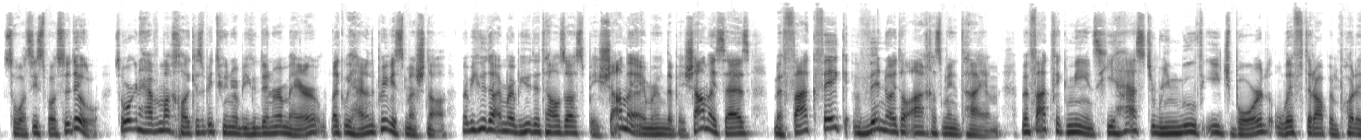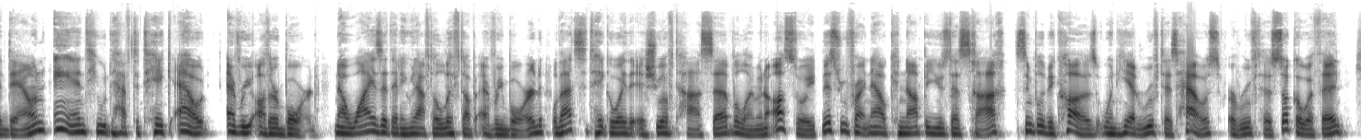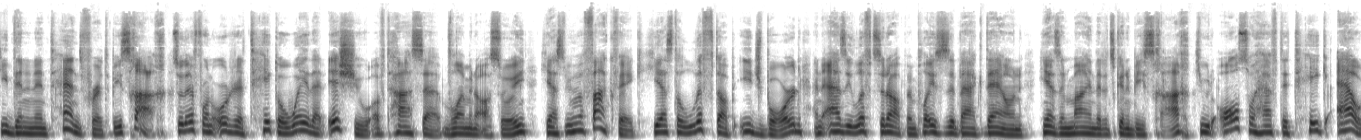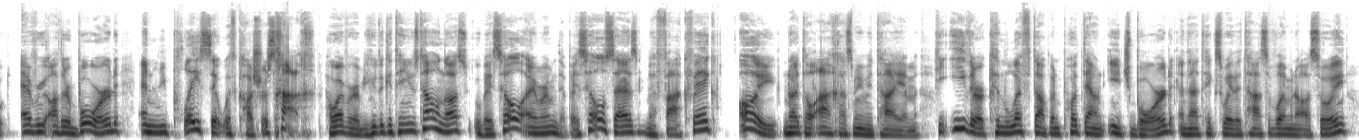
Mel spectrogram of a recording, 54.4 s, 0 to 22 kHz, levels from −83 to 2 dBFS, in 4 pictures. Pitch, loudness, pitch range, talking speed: 140 Hz, -18 LUFS, 120-160 Hz, 230 wpm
